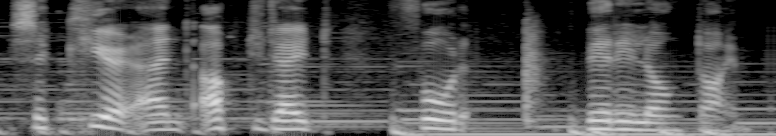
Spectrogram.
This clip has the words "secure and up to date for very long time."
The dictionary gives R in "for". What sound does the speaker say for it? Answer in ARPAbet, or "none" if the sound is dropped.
R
